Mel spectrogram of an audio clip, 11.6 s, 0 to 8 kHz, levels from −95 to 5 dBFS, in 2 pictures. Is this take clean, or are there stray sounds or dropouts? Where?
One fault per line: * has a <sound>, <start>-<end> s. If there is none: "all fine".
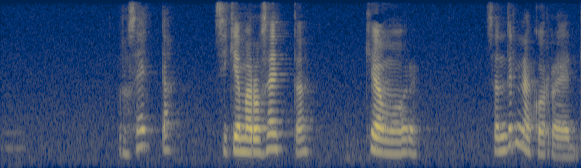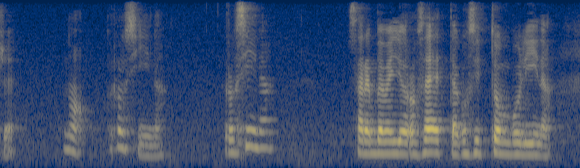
all fine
